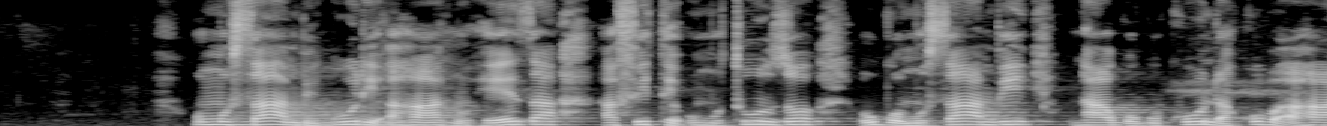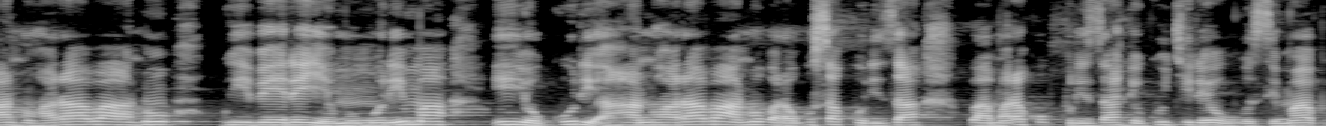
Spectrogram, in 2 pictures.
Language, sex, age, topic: Kinyarwanda, female, 36-49, agriculture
